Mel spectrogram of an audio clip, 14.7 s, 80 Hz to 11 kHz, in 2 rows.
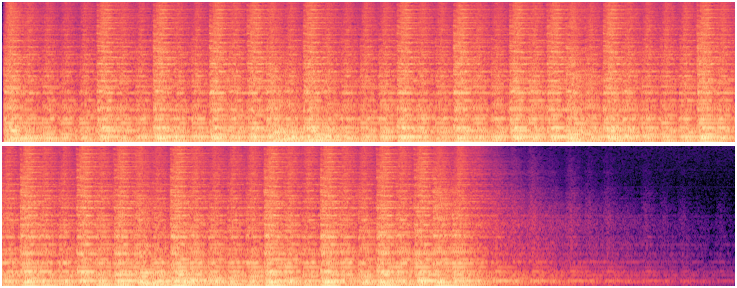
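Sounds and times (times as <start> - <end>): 
full orchestra playing: 0.0 - 13.2.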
